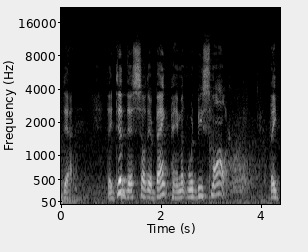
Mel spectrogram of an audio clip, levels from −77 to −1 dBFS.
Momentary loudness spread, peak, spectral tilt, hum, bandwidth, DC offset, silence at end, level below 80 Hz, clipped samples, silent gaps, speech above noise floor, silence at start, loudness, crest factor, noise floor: 19 LU; -6 dBFS; -5 dB/octave; none; 13 kHz; under 0.1%; 0 s; -50 dBFS; under 0.1%; none; 24 dB; 0 s; -26 LUFS; 22 dB; -49 dBFS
